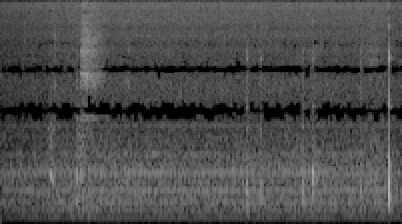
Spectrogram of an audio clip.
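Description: Steady low electrical hum, with a few faint clicks and one sharper tick near the end.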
